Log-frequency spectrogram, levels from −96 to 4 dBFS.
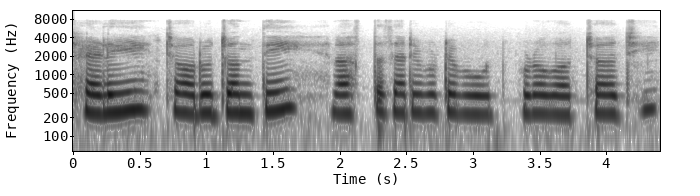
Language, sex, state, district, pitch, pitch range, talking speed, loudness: Odia, female, Odisha, Khordha, 240 Hz, 230-255 Hz, 110 wpm, -17 LUFS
